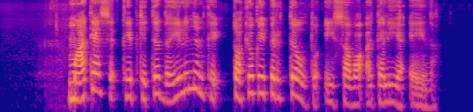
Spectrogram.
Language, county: Lithuanian, Alytus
